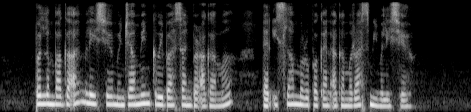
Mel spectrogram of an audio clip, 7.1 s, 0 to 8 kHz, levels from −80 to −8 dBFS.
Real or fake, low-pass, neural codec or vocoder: fake; 7.2 kHz; autoencoder, 48 kHz, 128 numbers a frame, DAC-VAE, trained on Japanese speech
